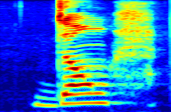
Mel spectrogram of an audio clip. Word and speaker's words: don't: Don't. Oh, uh, a pronúncia de don também é legal. Ó. Você não precisa pronunciar o T do don't.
